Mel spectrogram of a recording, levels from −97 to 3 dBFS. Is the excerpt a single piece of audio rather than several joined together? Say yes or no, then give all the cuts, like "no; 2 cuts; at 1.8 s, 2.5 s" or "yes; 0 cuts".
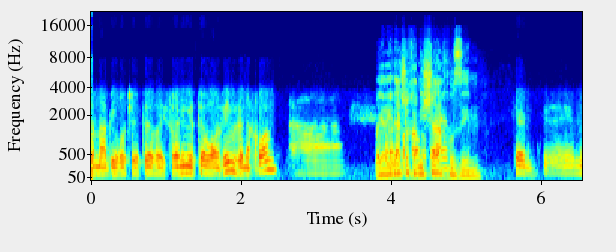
no; 1 cut; at 3.8 s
